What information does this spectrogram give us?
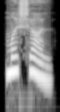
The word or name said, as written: ಮಸಲಾ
